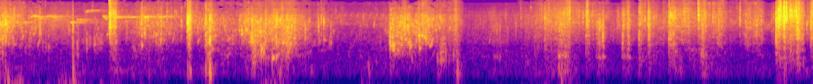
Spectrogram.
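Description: Irregular rustling and crackling of branches and leaves, with scattered clicks, as someone works through brush at a tree. A few short, thin, high bird chirps come in the first second.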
